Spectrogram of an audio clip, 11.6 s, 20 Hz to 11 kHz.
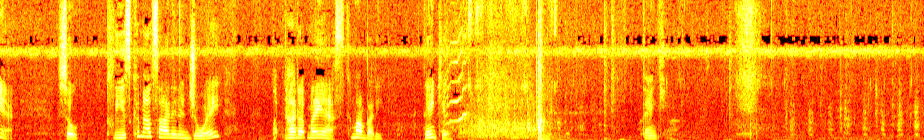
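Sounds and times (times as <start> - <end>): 
speech: 0.0 - 6.0, 8.0 - 8.5
dog sniffing and panting: 7.1 - 8.0, 9.2 - 11.5.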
